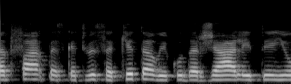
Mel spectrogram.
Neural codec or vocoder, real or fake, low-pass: codec, 24 kHz, 0.9 kbps, WavTokenizer, medium speech release version 2; fake; 7.2 kHz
